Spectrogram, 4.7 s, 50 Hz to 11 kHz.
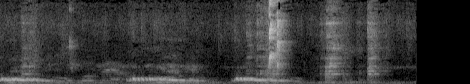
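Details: Captive-bred colour-variety spotted dove from a breeding farm in Sidoarjo, East Java, Indonesia, of the 'kuk 7' multi-note cooing type; three low, hoarse, descending coos about a second apart, then a few clicks over faint background hiss.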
